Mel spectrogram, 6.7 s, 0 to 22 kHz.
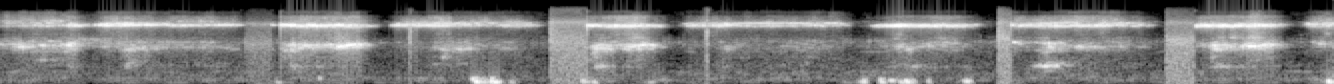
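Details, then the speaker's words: Infant with respiratory difficulty and biphasic stridor: high-pitched, harsh, musical noisy breathing on both inspiration and expiration at about 39 breaths a minute, from upper airway obstruction. "you can see the musical sound here we can see the both physics sound inspiration as well expression"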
